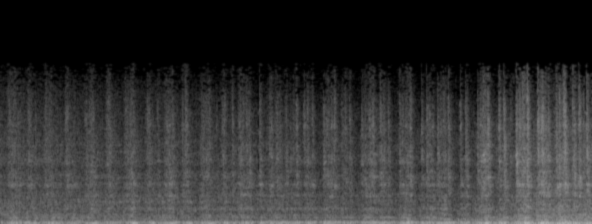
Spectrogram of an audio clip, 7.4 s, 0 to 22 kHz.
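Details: 1992 Ford Mustang GT V8, high compression, camshaft over ?/inch lift: deep choppy idle with steady big-cam lope, no stumbles or misses; healthy, stays under 180° in traffic with air on.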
